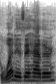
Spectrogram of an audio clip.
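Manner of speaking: high, loud mock Mary prodding Heather. Mary prods Heather for the word, high loud mock prod. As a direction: pitch it up high and push for the answer. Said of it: "Mary was like".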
